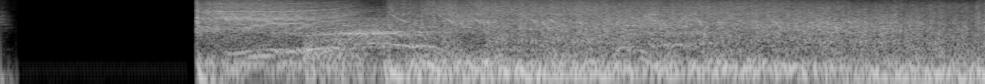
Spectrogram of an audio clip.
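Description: Blows land with heavy thuds and crashes in a fighting game.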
